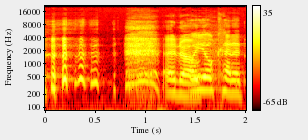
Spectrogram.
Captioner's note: laughing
